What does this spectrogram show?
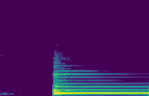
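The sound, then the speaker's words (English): A single low musical note, a C, starts after a brief silence and rings out steadily with rich overtones, slowly fading slightly as it sustains. No voices are present. “And if we break down a C minor chord, we'll see that it's made up of the notes C, E flat, and G. And they sound like this”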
